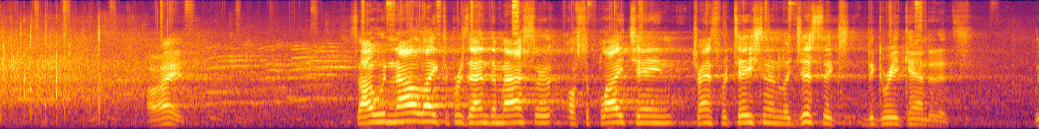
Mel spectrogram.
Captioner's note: applause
